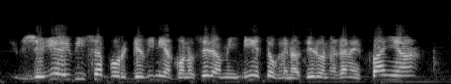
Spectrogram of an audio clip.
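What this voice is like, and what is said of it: Non-Spanish, Argentine (Rosario) accent. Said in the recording (Spanish): “te noto un acento de que no eres español ... rosarino”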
